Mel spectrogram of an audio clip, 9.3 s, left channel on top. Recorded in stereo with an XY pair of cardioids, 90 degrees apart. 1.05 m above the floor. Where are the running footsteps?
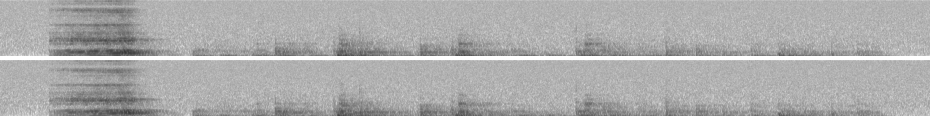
10° right, 5 m.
